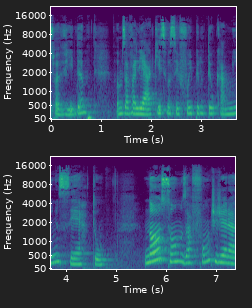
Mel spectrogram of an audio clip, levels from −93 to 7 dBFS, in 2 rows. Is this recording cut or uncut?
cut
